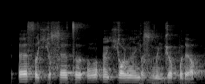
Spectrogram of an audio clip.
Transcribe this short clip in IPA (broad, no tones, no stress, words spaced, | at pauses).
ʔɛsʌçʌ ɬɛ tə ʔɑ̃ʔɛ̃ çɒ ɭɛ̃jəɮə̃ɾə̃ ɡʲɒpʌɾʲɑ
